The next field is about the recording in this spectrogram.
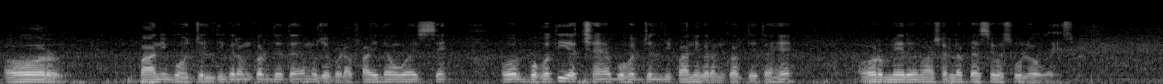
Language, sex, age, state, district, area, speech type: Urdu, male, 30-45, Delhi, Central Delhi, urban, spontaneous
